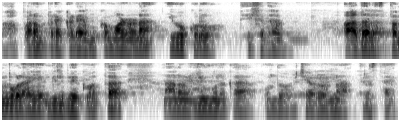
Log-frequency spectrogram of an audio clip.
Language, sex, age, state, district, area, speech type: Kannada, male, 30-45, Karnataka, Bellary, rural, spontaneous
